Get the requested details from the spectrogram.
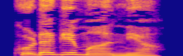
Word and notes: ಕೊಡಿಗೆಮಾನ್ಯ: koḍigemānya

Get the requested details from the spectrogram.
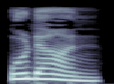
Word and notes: ಉಡಾನ್: uḍān

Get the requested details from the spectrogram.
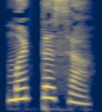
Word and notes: ಮಟ್ಟಸ: kannada

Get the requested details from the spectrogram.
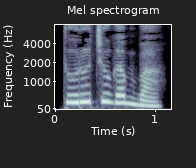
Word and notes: ತುರುಚುಗಬ್ಬ: turucugabba

